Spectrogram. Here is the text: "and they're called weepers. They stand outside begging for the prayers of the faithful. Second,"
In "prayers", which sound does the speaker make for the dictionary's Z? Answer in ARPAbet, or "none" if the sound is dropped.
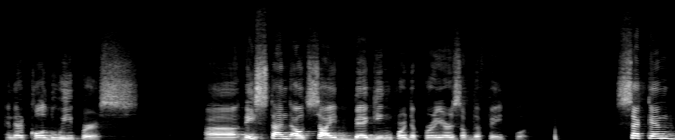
S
